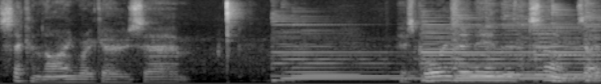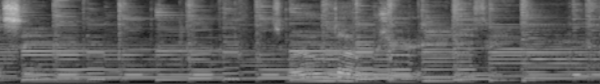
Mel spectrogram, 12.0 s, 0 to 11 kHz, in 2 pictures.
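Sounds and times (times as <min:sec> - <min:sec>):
sharp click: 0:02.2 - 0:02.5
acoustic guitar chord: 0:02.7 - 0:12.0.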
